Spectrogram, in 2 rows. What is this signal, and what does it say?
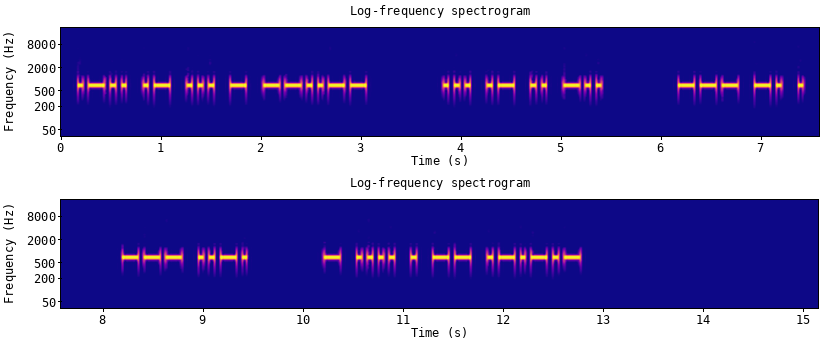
Morse code, heard as a keyed tone, about 22 wpm, 700 Hz. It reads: LAST, SAID ONE OF THEM.
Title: 2x Word-Spacing - Sentences from Top 300 Words - 22wpm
